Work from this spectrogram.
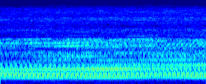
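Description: A powerful car engine revs in a racing video game, giving a sustained, bright, strongly tonal roar that stays loud and steady for about a second.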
